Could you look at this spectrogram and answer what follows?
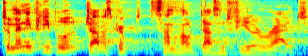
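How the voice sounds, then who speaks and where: With a German accent, a man talks at a moderate pace and medium pitch, his pitch varying in an ordinary way against noticeable background noise. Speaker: software company founder giving a keynote. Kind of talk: conference keynote. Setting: stage with audience. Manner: hesitant, many filler words.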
